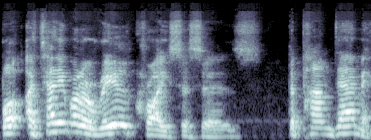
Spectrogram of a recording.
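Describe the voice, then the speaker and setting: A man speaks in a bright, sharp, animated tone. The recording is very clean, with a silent background. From Ireland, Dublin working-class. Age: 60s. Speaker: professor and political activist. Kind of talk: podcast interview.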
